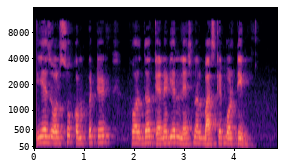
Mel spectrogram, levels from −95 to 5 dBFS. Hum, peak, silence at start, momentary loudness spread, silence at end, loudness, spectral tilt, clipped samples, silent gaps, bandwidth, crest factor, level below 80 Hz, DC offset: none; -6 dBFS; 0.05 s; 7 LU; 0.6 s; -24 LUFS; -5 dB/octave; under 0.1%; none; 11.5 kHz; 18 dB; -66 dBFS; under 0.1%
